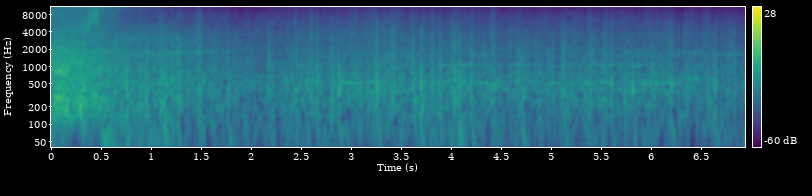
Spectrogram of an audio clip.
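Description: Wind rushes softly and steadily.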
